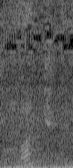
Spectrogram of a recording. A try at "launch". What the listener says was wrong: Not lunch, because this doesn't say it says ah. Launch, right?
